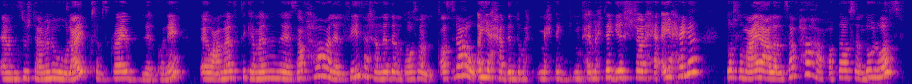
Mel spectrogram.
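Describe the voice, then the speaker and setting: A woman's voice: on the high side, fast, echoey room, distant mic. A woman teacher with an Egyptian accent explaining math to young children in a chatty, playful way, full of questions to the class. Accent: Egyptian Arabic. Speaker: primary school math teacher.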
